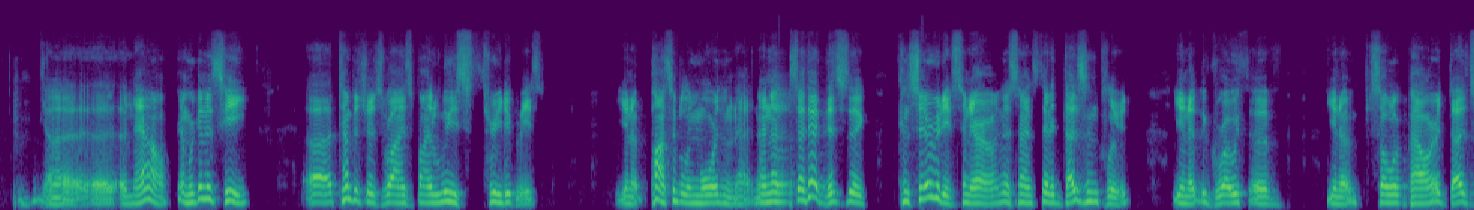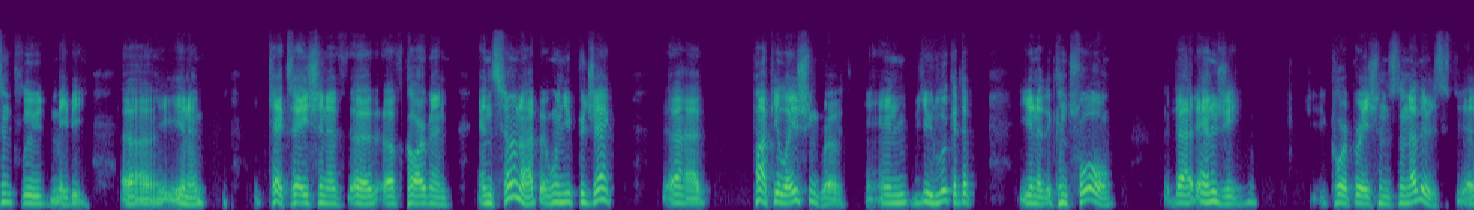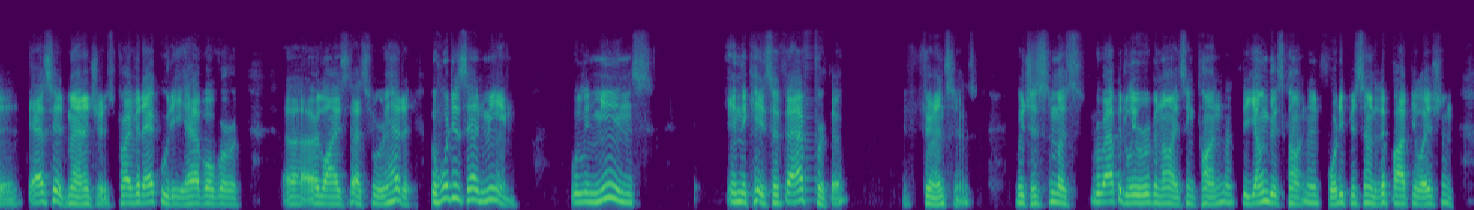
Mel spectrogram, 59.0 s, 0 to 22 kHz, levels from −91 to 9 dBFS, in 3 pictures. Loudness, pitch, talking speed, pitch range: -20 LUFS, 155 Hz, 130 wpm, 140-170 Hz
